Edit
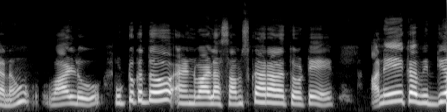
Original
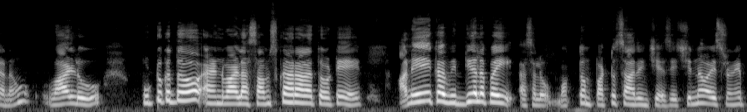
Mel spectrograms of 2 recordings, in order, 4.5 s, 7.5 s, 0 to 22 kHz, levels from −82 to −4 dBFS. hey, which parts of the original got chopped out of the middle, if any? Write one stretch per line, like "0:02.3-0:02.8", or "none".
0:01.1-0:01.4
